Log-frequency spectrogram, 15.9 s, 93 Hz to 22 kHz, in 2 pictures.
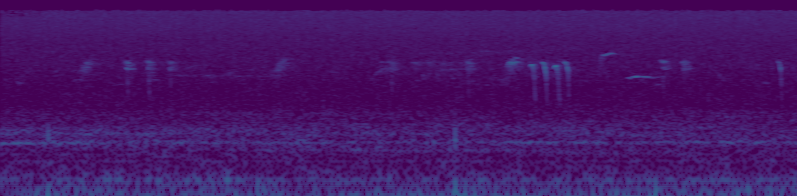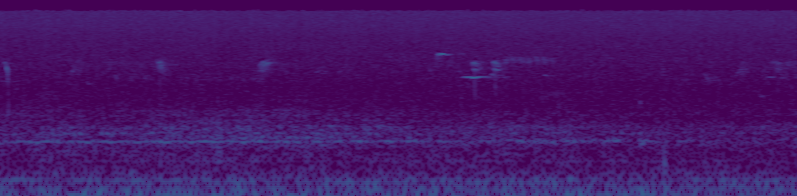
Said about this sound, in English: It's 7:30 a.m. and it's real foggy up on the hilltop here. And 5-3 is calling. There's about five crossbills and a little flock of big guys just around here somewhere.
